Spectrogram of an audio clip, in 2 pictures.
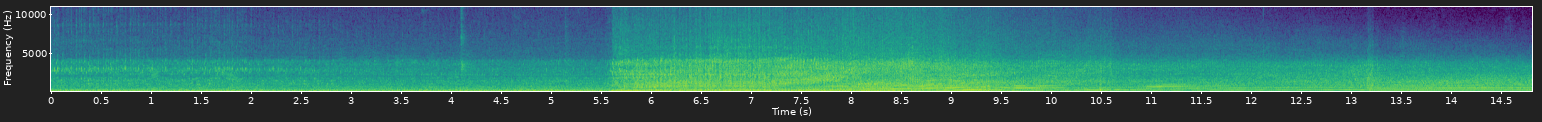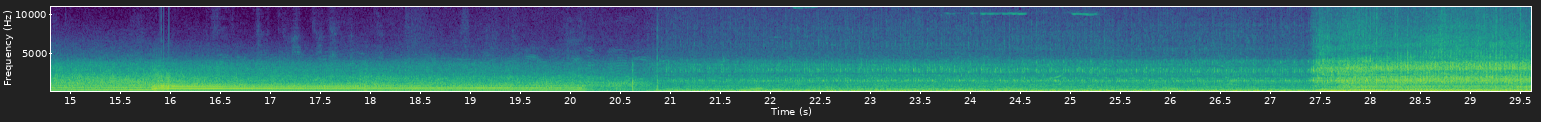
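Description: Brabus 800 E63 S's 4.0 L twin-turbo V8 rumbling at the start line alongside another car, then a full-throttle drag launch about six seconds in. Engine pitch climbs through several upshifts and fades as the cars pull away down the strip. Later a low, pulsing idle, and near the end a sharp rev climbing again as the next pair lines up.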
